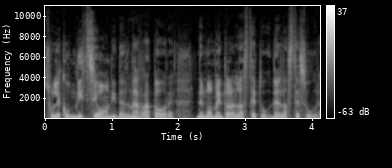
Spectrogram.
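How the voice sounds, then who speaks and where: A man with a Sicilian accent speaks at a moderate pace and medium pitch. His intonation is fairly even, and the sound is dry and close with no echo. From Sicily. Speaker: podcast host. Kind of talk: improvised monologue. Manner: hesitant, many fillers.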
